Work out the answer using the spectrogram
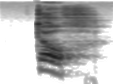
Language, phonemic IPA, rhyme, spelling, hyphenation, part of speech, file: Dutch, /toːx/, -oːx, toog, toog, noun, Nl-toog.ogg
- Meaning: 1. bar counter 2. shop counter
